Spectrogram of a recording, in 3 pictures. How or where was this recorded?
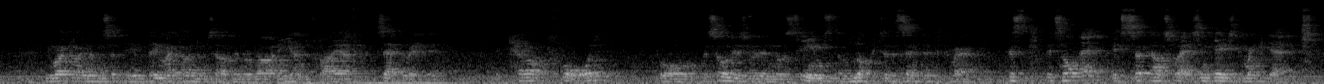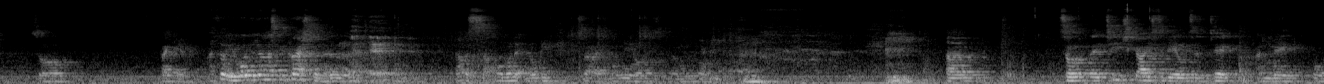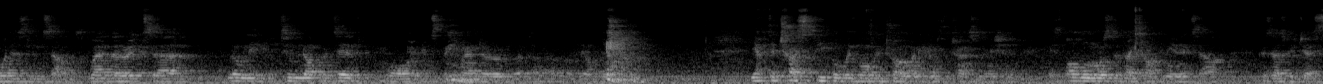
live audience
